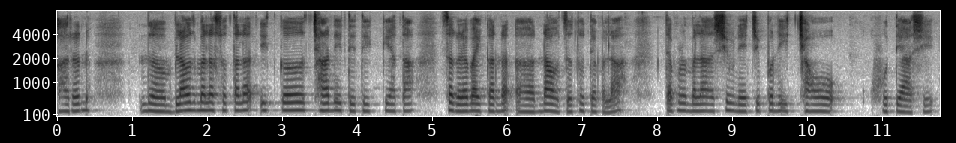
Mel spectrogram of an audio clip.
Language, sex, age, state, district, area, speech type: Marathi, female, 30-45, Maharashtra, Sangli, rural, spontaneous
